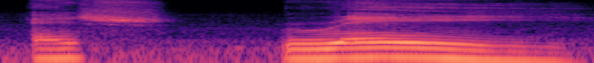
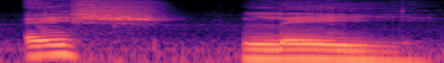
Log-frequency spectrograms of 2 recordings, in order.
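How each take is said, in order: First: The second syllable starts with an R sound. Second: The second syllable starts with an L sound.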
